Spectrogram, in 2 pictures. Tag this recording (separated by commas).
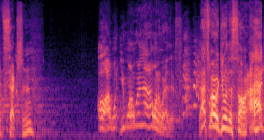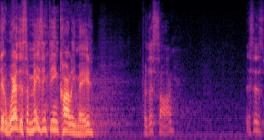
Speech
